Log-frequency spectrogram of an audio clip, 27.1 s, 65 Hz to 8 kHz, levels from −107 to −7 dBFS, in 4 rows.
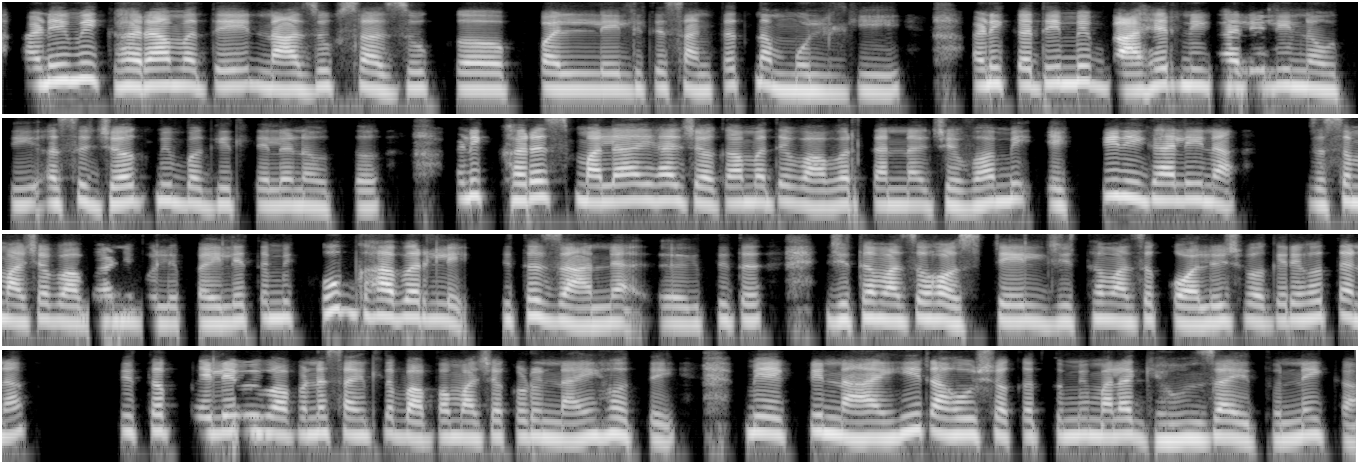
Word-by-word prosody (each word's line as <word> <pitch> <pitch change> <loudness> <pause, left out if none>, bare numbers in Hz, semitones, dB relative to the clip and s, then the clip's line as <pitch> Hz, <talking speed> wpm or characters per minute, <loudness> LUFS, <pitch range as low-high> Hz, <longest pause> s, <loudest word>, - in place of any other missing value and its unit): आणि 255 +4 +5
मी 290 +1 +5
घरामध्ये 220 -1 +4
नाजूक-साजूक 200 -1 0
अ, 190 -1 +3 0.2
पडलेली 190 -1 -1
ते 200 - -6
सांगतात 195 +3 -3
ना, 235 - 0
मुलगी 180 -2 -3 0.4
आणि 230 +2 +4
कधी 230 +1 +3
मी 250 +1 +3
बाहेर 205 +2 +6
निघालेली 215 -1 -1
नव्हती. 195 0 -4
असं 205 +3 0
जग 210 +1 +3
मी 235 - -2
बघितलेलं 195 -1 -5
नव्हतं 175 -1 -7 0.4
आणि 275 +2 +3
खरंच 245 +3 +4
मला 225 +1 +4
ह्या 235 0 +2
जगामध्ये 215 +1 -1
वावरताना 195 0 -2
जेव्हा 195 +1 -1
मी 240 +1 -2
एकटी 200 +9 0
निघाली 245 -2 +3
ना, 210 -3 +2 0.4
जसं 195 +4 +3
माझे 200 0 +1
बाबांनी 185 0 -1
बोलले. 180 -1 -8
पहिले 180 +2 -1
तर 220 - -6
मी 220 0 -2
खूप 285 -2 0
घाबरले. 230 -5 +3 0.2
तिथं 220 +4 -1
जाण्या 175 0 +2
अ, 175 +2 -8 0.2
तिथं 195 -1 -4 0.4
जिथं 200 +3 0
माझं 200 +1 +2
हॉस्टेल, 190 0 +1
जिथं 190 +4 -5
माझं 200 +1 -1
कॉलेज 185 +1 +1
वगैरे 200 +1 -3
होतं 225 +2 -1
ना, 210 +2 -1 0.5
तिथं 245 +1 -1
पहिले 230 0 +1
मी 245 - -2
बाबांना 220 0 +1
सांगितलं, 215 -1 -2
"बाबा, 185 0 +1
माझ्याकडून 195 +1 -2
नाही 180 +3 0
होत 215 -2 0
हे, 170 - -4 0.4
मी 235 - +3
एकटी 225 +2 +2
नाही 195 +2 +3
राहू 215 -2 +3
शकत, 205 -1 -3
तुम्ही 205 0 -3
मला 205 +1 +2
घेऊन 180 -1 -1
जा 200 - +4
इथून." 175 0 -4
नाही 210 +2 0
का? 160 - -6
205 Hz, 170 wpm, -25 LUFS, 190-225 Hz, 0.5 s, बाहेर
